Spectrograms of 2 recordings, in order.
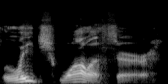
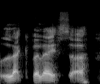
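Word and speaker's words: Lech Wałęsa: But as the Americans would pronounce it, Leech Walliser, or Lech Walesa, took the oath of office to become the president of the newly democratic Republic of Poland.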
